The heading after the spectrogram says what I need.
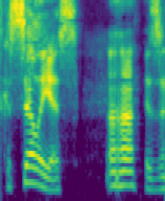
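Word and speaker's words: Kaecilius: and then I just I just started saying cissus the whole time but it's cilus uhhuh is the name uh mordo I kept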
